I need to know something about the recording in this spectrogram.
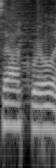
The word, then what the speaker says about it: okra: of the world, and while it is known as okra in the UK, the USA, and the Philippines, it is pronounced as okro in Nigeria and on the Caribbean.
